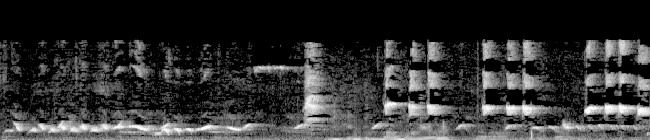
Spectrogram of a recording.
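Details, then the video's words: A caged White-rumped shama in active song gives fast rolling warbles, then switches to harsh, buzzy, rattling notes interspersed with high sharp chips. "GANTANGAN MURAI BATU || GACOR DORRRR | BIKIN HEBOH | MASTERAN MURAI BATU"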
